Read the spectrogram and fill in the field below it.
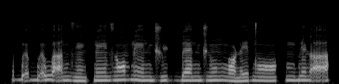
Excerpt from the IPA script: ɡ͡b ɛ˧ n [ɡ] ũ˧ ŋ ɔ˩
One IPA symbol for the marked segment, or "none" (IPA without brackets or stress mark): d͡ʒ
